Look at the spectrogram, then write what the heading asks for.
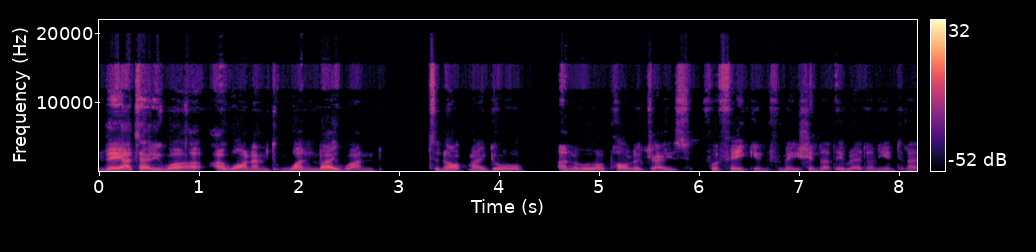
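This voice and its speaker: With a South Wales accent, a man speaks at medium pitch and a moderate pace, his tone dark and mellow and his intonation fairly even. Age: 30s. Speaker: livestreamer. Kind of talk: casual chat.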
